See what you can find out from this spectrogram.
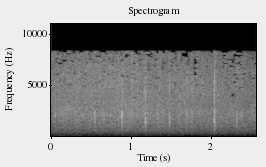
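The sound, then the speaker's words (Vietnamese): A Catholic church audience at Mass on a rainy day applauds one another with a steady, dense wash of clapping that holds at an even level throughout, a few sharper claps standing out, and no one speaking. “Và chúng ta tạ ơn Chúa và cảm ơn sự hiện diện của nhau để gia tăng lòng tin cho nhau bằng một tràng pháo tay nữa, thưa anh chị em.”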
